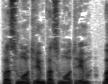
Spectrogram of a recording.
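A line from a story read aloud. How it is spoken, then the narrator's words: Muttering. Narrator (Russian): бормотал Павел Николаевич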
